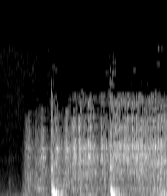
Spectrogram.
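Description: A propeller plane engine is started by swinging the propeller by hand; it cranks and catches, with two sharp coughing bursts as it fires, then settles into a steady, loud, rough roar.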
